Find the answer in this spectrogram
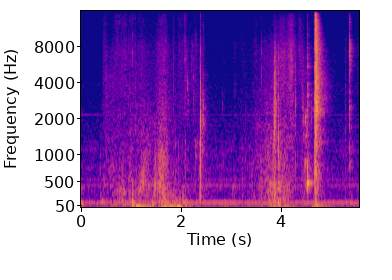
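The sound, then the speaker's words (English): A drink gets knocked over: a few sharp knocks and one loud clatter, mixed with wet, squishy splashing of spilled liquid, with no talking. “damn, knocked no. my drink over.”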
